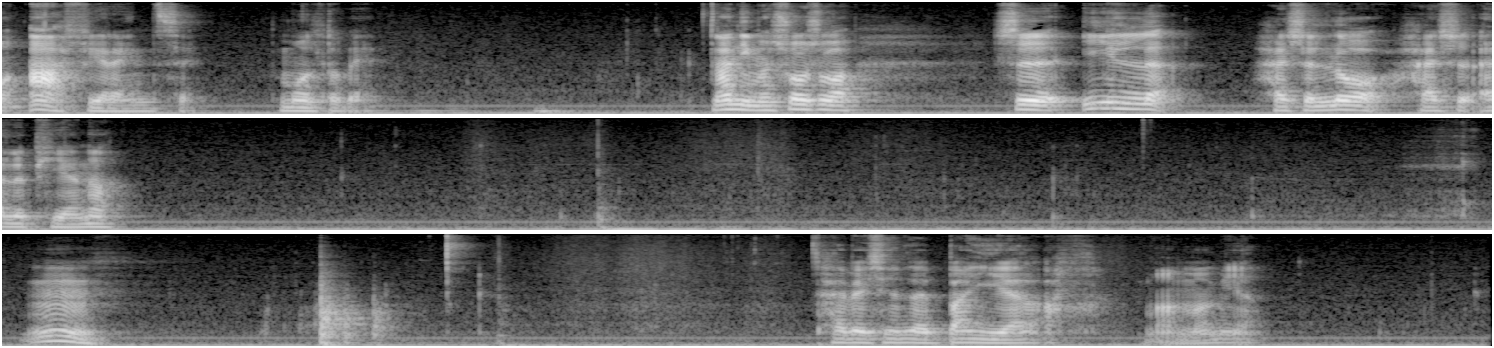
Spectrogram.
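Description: A young man speaks calmly into a microphone, in short phrases with pauses.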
